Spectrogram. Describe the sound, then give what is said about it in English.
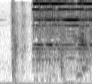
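After a brief rustle, a telephone upstairs in a home starts ringing abruptly, a loud, sustained, shrill metallic trill that continues to the end. “Right, the phone. Where did I leave the phone?”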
